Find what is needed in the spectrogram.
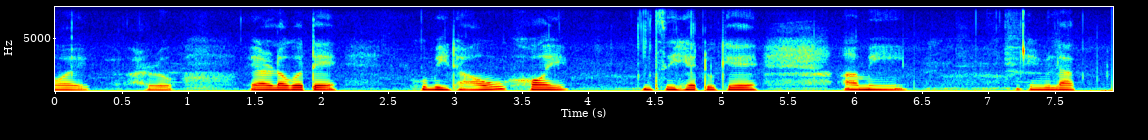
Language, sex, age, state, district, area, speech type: Assamese, female, 18-30, Assam, Sivasagar, rural, spontaneous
